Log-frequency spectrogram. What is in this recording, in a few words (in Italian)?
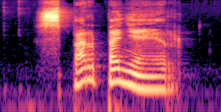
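"sparpagnêr", Reggiano; disperdere, sparpagliare; reggiane; dialetto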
